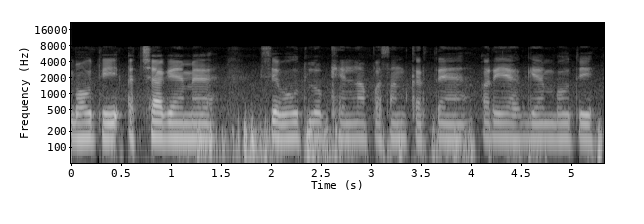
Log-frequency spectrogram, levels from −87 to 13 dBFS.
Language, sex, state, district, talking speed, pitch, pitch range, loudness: Hindi, male, Chhattisgarh, Kabirdham, 190 wpm, 140 Hz, 135-140 Hz, -22 LUFS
